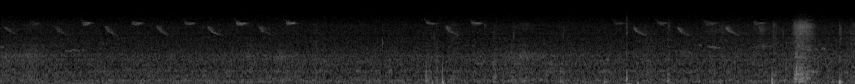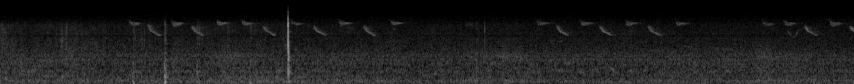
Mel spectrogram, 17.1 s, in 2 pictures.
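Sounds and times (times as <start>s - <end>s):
faint outdoor hiss: 0.0s - 17.0s
small bird calling: 9.8s - 12.6s.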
